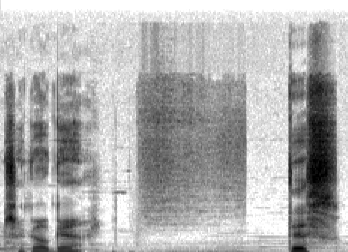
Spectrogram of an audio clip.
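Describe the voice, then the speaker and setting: Slow, gravelly man muttering over a game. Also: flat delivery, dark tone, soft background music. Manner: low-key, thinking aloud in short fragments. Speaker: streamer playing a video game. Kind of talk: casual muttered gameplay commentary.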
